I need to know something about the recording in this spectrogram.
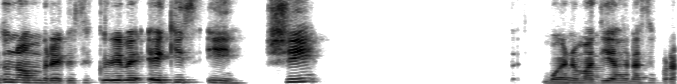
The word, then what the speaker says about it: Xi: Que se escribe X-I. ¿Sí? Bueno, Matías, gracias por avisar. ¿Cómo se pronuncia tu nombre? Xi, no sé cómo se es X, I.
